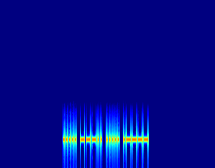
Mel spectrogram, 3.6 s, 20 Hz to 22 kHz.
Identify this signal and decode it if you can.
Morse code, heard as a keyed tone, about 50 wpm, 700 Hz. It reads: 5851
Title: Numbers - 4-Digit 50wpm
